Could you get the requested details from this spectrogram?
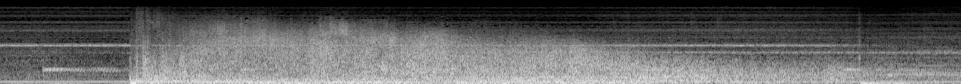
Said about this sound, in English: Torpedo 1 has target acquired. So does torpedo 2. They're both locked, sir. Target within 2,000 feet, sir. Brace for impact.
